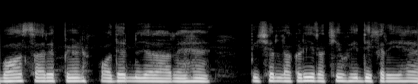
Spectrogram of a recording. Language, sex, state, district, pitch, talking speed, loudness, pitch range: Hindi, male, Jharkhand, Garhwa, 155 Hz, 215 wpm, -13 LUFS, 150-155 Hz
